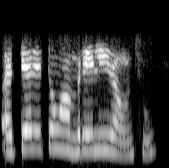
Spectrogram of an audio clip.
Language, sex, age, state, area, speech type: Gujarati, female, 18-30, Gujarat, urban, conversation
